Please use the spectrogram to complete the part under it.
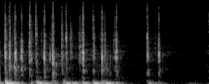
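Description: Rapid keyboard typing on a computer during a JavaScript coding lesson: a dense, steady run of close, crisp key clicks that stops briefly and then resumes with a few final taps.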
